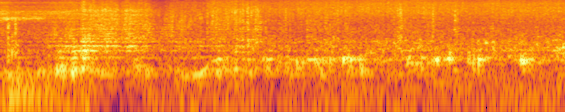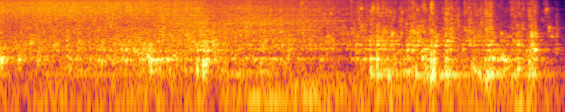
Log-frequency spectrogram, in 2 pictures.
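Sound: toilet flushing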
